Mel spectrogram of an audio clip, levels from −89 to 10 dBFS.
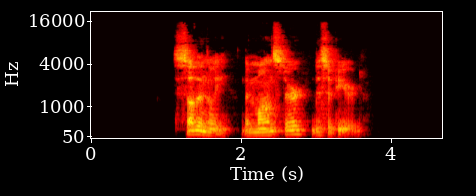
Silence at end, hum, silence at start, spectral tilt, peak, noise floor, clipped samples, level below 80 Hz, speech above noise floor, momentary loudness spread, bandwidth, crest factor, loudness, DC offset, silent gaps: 1.1 s; none; 1.1 s; -2 dB/octave; -2 dBFS; -90 dBFS; under 0.1%; -68 dBFS; 68 dB; 14 LU; 16 kHz; 22 dB; -19 LUFS; under 0.1%; none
